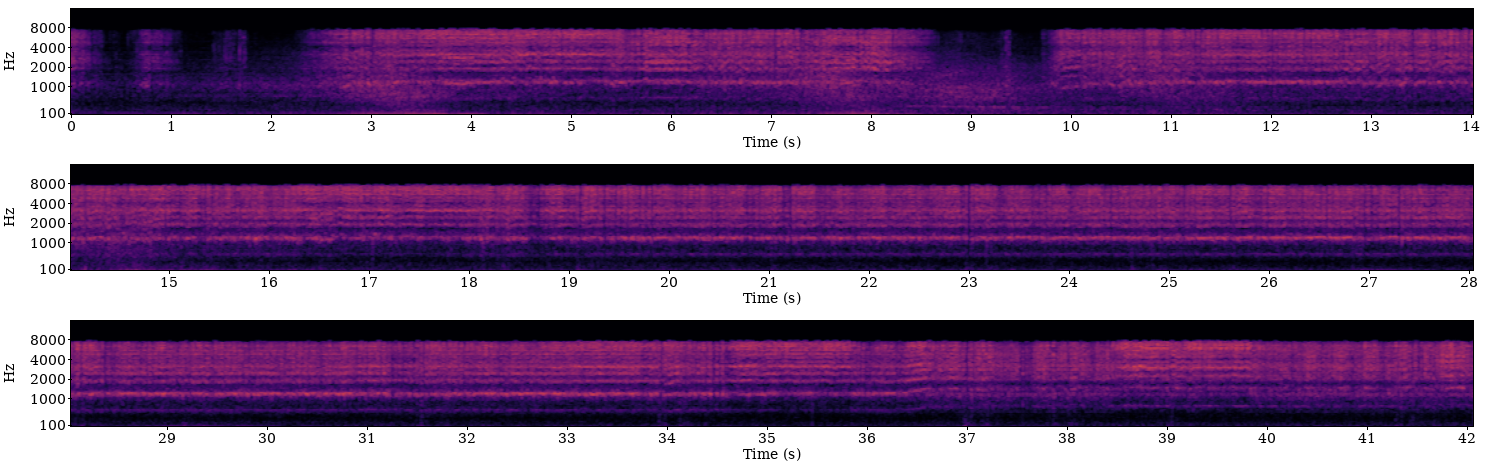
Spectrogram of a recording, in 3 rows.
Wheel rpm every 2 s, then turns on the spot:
70, 60, 160, 160, 60, 120, 160, 160, 160, 160, 160, 160, 160, 160, 160, 160, 160, 160, 180, 200, 200.
none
